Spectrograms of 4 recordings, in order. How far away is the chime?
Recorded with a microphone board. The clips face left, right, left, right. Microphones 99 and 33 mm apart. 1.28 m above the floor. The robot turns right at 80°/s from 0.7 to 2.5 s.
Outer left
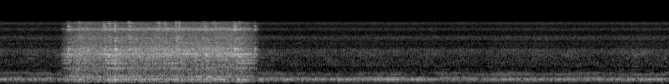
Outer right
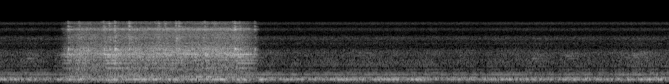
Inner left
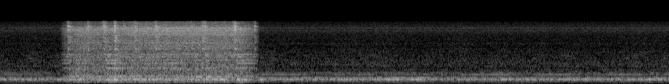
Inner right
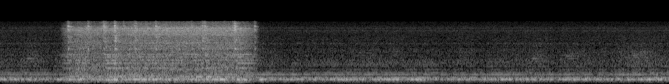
I don't hear a chime.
